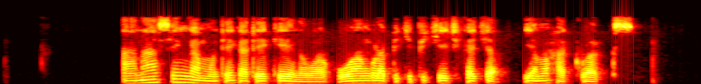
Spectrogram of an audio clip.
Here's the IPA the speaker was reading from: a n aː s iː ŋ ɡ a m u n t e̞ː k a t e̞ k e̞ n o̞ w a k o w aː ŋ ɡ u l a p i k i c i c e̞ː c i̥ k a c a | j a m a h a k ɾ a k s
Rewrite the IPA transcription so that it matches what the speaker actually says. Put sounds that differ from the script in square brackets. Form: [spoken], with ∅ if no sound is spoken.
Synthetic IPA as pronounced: a n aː s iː ŋ ɡ a m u n t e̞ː k a t e̞ k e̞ n o̞ w a k [u] w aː ŋ ɡ u l a p i [c] i [p] i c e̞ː c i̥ k a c a | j a m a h a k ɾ a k s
